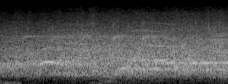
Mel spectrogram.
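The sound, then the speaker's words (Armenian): Audience applause at a speech by Senator Elizabeth Warren: steady, dense clapping that holds at an even level throughout. “Դահլիճն այս խոսքերին արձագանքեց բուրն ծափահարություններով”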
